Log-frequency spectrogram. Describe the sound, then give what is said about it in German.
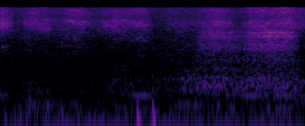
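Two hands slowly rub together, making a soft, steady friction hiss. The sound is faint and even, with two small taps near the middle, and it grows slightly louder toward the end. “Und dann nehmen wir unsere Hände und reiben sie langsam aneinander.”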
